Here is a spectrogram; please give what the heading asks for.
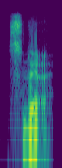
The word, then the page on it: snare: British English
